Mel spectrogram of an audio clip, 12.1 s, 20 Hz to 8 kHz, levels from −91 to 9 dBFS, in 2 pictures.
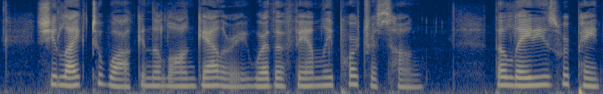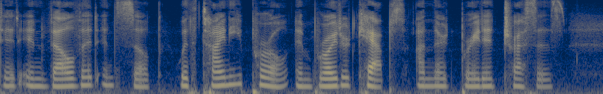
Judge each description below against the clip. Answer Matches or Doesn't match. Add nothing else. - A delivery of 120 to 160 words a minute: Matches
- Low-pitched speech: Doesn't match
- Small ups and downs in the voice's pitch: Matches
